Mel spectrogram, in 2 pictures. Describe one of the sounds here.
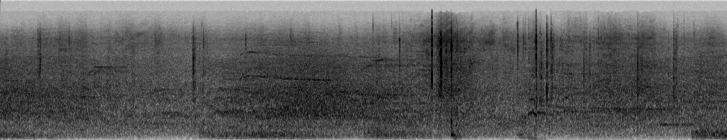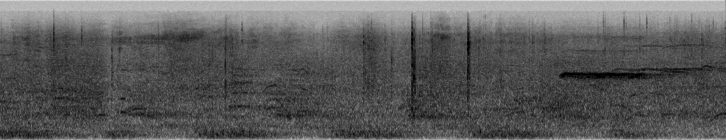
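A crowd cheers and murmurs throughout a large echoing arena.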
